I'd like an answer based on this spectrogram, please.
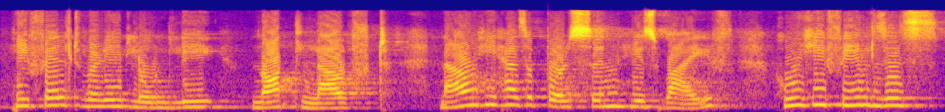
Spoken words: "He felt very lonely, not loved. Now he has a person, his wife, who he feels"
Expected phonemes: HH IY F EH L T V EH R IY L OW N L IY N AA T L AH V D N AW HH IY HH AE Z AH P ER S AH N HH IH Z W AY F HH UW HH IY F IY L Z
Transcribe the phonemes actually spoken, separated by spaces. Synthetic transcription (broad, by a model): HH IY F EH L T V EH R IY L OW N L IY N AA T L AH V D N AW HH IY HH AE Z AH P ER S AH N HH IH Z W AY F HH UW HH IY F IY L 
